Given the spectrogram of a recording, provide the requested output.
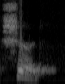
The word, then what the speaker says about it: should: It is should. Should should for the pronunciation the L is silent.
